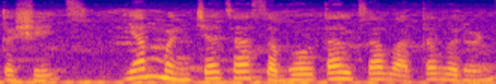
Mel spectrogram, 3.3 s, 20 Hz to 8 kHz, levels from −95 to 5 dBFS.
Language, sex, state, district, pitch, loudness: Marathi, female, Maharashtra, Gondia, 115 Hz, -17 LUFS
